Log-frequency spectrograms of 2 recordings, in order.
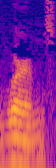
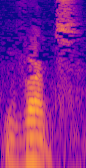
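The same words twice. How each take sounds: First: The word begins with a W sound. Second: The word begins with a V sound. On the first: The speaker calls it wrong. "we wouldn't say Worms" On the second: The speaker calls it right. "in German the W is pronounced as a V"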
